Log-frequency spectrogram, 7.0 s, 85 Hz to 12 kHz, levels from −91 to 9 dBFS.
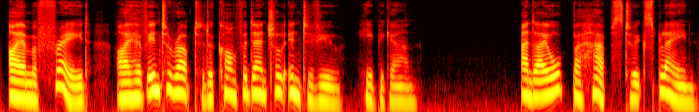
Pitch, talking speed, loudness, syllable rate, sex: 165 Hz, 145 wpm, -18 LUFS, 5.3 syllables/s, female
